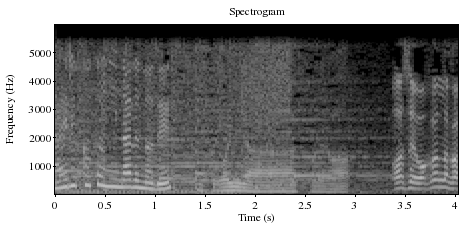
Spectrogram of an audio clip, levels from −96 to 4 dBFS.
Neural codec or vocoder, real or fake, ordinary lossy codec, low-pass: none; real; none; 5.4 kHz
